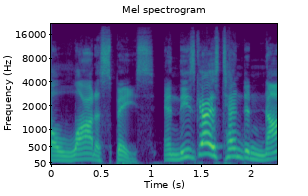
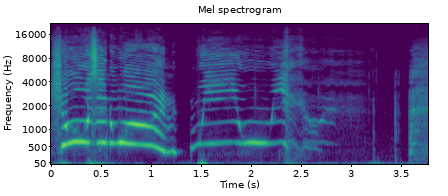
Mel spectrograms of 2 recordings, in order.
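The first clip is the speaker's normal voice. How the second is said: put-on princess voice, higher and louder; 5 dB louder than usual. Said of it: "Zelda going".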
